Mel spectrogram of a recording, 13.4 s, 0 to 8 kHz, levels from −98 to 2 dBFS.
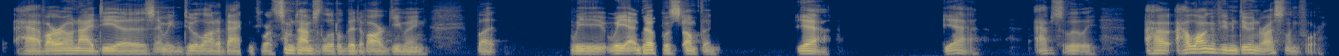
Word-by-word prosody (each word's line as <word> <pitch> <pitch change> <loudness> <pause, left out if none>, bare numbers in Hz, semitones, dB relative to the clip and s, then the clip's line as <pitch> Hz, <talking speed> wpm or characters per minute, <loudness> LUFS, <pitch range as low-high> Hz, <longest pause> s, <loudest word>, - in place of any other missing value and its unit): have 90 0 0
our 95 +2 +6
own 100 0 +2
ideas 90 -2 +1
and 85 - -5
we 85 - -5
do 90 +4 -3
a - - -1
lot 90 0 -1
of 90 - -4
back 85 +1 +1
and - - -16
forth, 90 0 -6
sometimes 100 -6 +2
a - - -4
little 95 -1 -2
bit 90 -1 -1
of - - -5
arguing, 85 -1 -1 0.5
but - - -5 0.7
we 90 -3 -1
we 100 +1 +3
end 110 +2 +2
up 110 -1 +7
with 100 -2 0
something. 85 -4 0 0.8
Yeah. 95 -4 +4 1.2
Yeah, - - -4 0.6
absolutely. 95 -4 -6 0.5
How 105 +2 +2
how 120 - +3
long 135 +2 +6
have 130 -3 -2
you 115 - -1
been 105 - 0
doing 115 -1 0
wrestling 95 -2 -2
for? - - -15
95 Hz, 170 wpm, -25 LUFS, 85-100 Hz, 1.2 s, up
